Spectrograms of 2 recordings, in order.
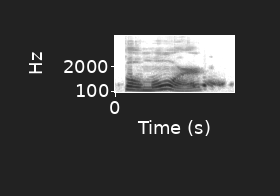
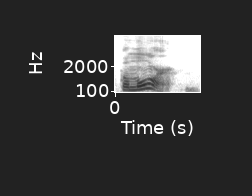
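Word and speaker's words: Bowmore: hear everybody saying uh beaumore when in fact it's for more the emphasis is on the more the second second syllable um yeah and and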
